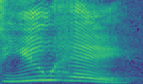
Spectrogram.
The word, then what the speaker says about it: Unhei: no no hey corrected it's spelled u-n-e-h-i it's pronounced oh it's you hey the boy said like you hey what about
